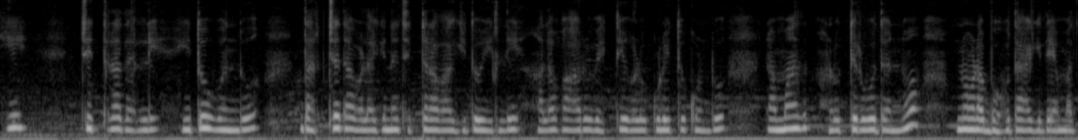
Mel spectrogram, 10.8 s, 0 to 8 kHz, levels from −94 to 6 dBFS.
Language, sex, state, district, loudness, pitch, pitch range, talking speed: Kannada, female, Karnataka, Belgaum, -36 LUFS, 225 Hz, 220-235 Hz, 100 wpm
